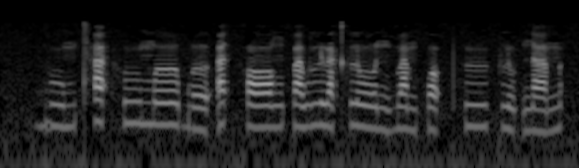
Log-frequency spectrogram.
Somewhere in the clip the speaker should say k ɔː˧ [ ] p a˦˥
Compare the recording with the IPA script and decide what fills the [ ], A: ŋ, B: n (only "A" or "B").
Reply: A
